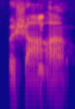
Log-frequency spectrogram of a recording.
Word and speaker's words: Bouchard: Bouchard? Did I pronounce his last name correctly? Yannick Bouchard. Bouchard.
